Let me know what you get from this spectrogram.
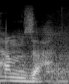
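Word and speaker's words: حمزة: tak marbutoh nya ya kita sukun kan jadi Hamzah ya kalau kita wakop disitu ya HAM Hamzah tuh Hamzah punya tak merebut uh Hamzah kita bacanya Hamzah ya atau Hamzah tuh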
